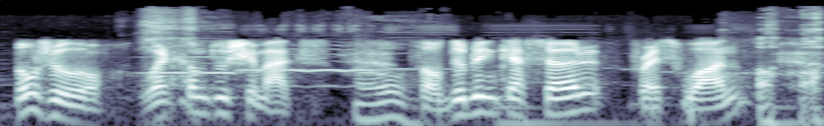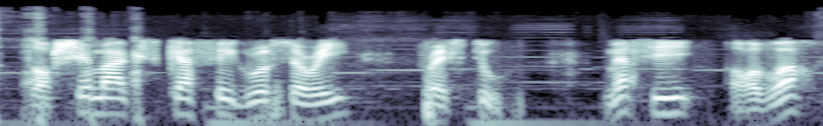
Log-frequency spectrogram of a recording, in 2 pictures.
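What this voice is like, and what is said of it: Pleasant foreign accent. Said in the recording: “Such a nice accent... It's beautiful.”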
